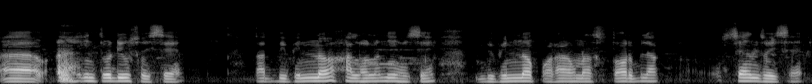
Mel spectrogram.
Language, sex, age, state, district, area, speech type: Assamese, male, 30-45, Assam, Kamrup Metropolitan, urban, spontaneous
